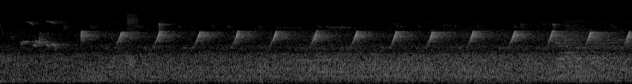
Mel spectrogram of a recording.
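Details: Cit kemade bird active in the wild in its natural habitat, giving a steady series of short, sharp chip notes that rise slightly, about two and a half per second, over a soft hiss of background noise.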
